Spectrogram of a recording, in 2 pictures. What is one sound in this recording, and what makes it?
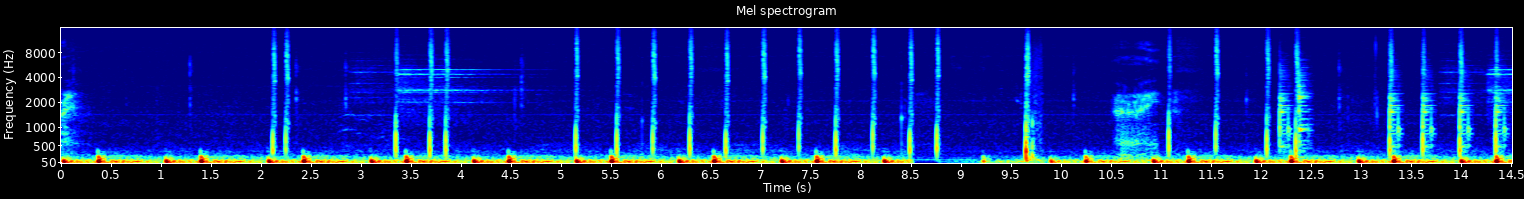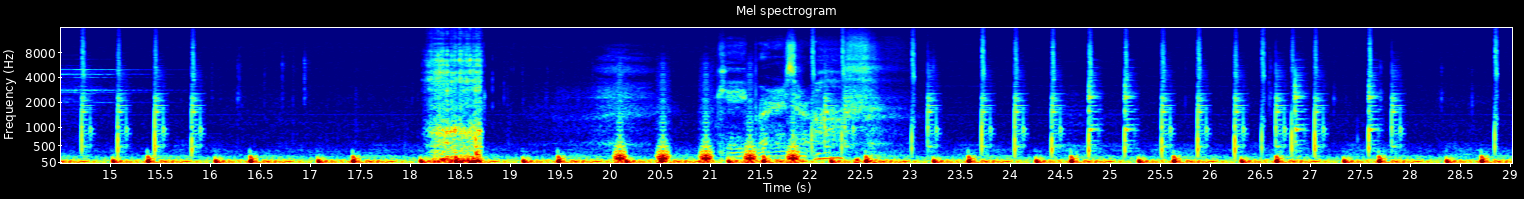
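Quick footsteps slap on a hard floor.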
